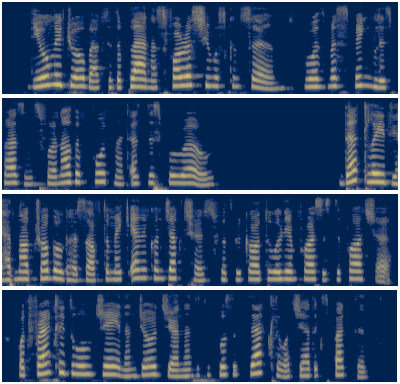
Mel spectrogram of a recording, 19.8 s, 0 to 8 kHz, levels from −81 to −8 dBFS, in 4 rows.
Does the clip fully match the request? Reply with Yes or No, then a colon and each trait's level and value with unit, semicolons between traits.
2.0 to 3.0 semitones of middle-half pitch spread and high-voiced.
No: average, 3.4 semitones; high, 245 Hz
